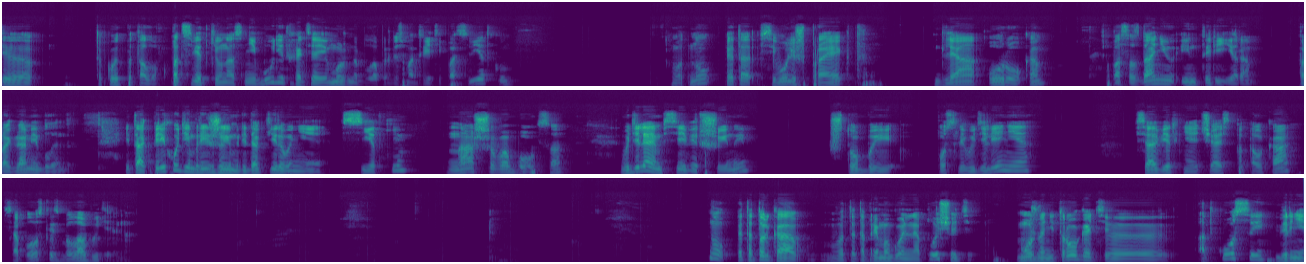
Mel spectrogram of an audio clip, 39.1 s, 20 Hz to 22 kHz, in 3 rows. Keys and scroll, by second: 13.9 7, 18.6 7, 20.4 e, 23.2 s.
